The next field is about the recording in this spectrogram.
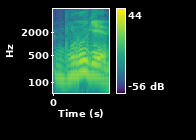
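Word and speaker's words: Brugge: toplantısını izledim maç sırasında kulüp Burger diye okunuyormuş herhalde Flemenkçe okunuyor Çünkü Belçika'da enflament jennif Fransızca konuşulan kısım var Buruş herhalde Burger diye okunan yani Flemenkçe olan kısımda o yüzden Okan istifa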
